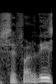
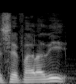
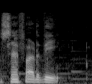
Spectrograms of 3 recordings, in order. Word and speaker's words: sefardí: Es decir, sefardí se dice, no se dice sefaradí, sino sefardí, que eran aquellos judíos que habitaron España y que también hablaron una especie de dialecto judío-español.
